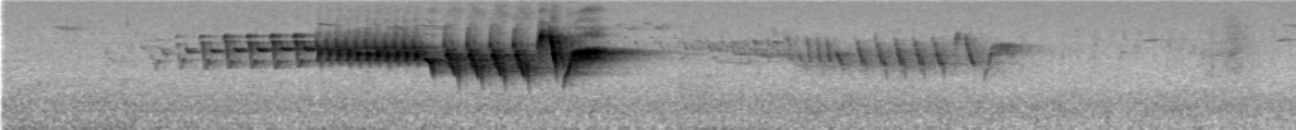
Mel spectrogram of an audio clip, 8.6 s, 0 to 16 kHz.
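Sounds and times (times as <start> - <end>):
common chaffinch singing: 0.4 - 6.9.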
